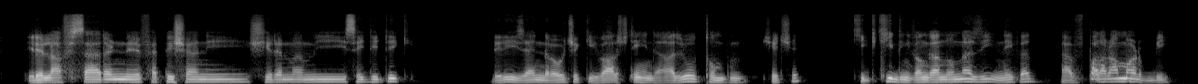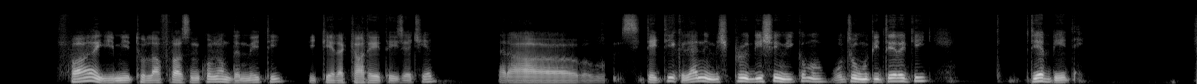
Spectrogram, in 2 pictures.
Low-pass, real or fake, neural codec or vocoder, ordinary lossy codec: 10.8 kHz; fake; codec, 16 kHz in and 24 kHz out, 0.9 kbps, LongCat-Audio-Codec, four codebook decoder; none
